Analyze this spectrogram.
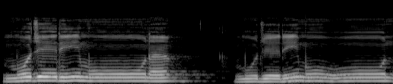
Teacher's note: جیم جب ساکن ہوگا تو قلقلہ ہوگا، قلقلہ کریں گے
